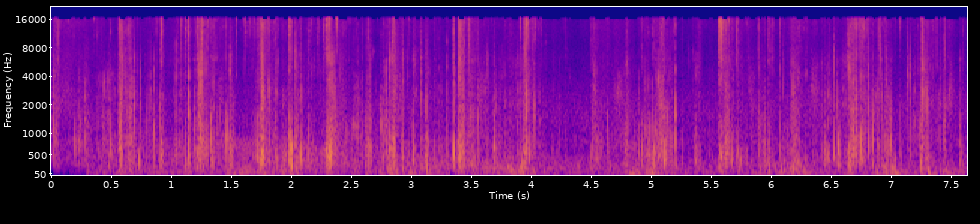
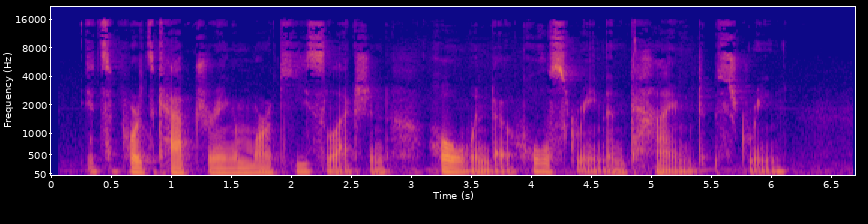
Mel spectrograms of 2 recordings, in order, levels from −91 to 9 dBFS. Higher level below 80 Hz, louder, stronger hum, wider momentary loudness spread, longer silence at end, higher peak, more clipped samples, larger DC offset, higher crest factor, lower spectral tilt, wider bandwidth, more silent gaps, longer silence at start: second, -50 dBFS vs -44 dBFS; about the same, -29 LUFS vs -29 LUFS; neither; about the same, 11 LU vs 13 LU; second, 0 s vs 0.55 s; first, -2 dBFS vs -6 dBFS; neither; neither; first, 28 dB vs 22 dB; second, -2.5 dB/octave vs -5 dB/octave; about the same, 17.5 kHz vs 16 kHz; neither; second, 0 s vs 0.3 s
